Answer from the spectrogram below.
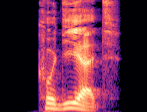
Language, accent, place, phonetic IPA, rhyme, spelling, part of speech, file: German, Germany, Berlin, [koˈdiːɐ̯t], -iːɐ̯t, kodiert, verb, De-kodiert.ogg
- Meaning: 1. past participle of kodieren 2. inflection of kodieren: second-person plural present 3. inflection of kodieren: third-person singular present 4. inflection of kodieren: plural imperative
